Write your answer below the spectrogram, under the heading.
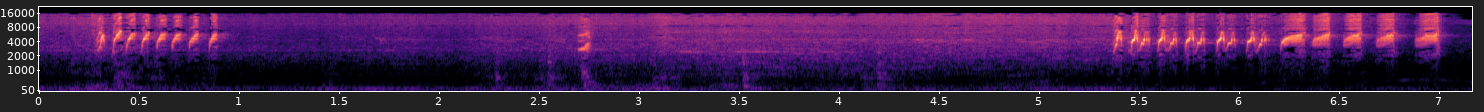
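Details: Flamboyan cretetan song: a quick burst of high ticking notes, a few isolated chips, then a longer rapid series of about fourteen bright notes that slows slightly toward the end.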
